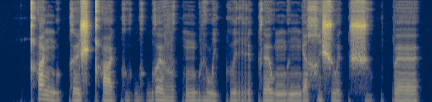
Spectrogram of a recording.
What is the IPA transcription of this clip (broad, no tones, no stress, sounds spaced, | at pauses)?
qʰ ə ŋ u k œ ʃ qʰ ø k ṳ ɡʷ ə̤ ɡʷ œ v ə k m b ə̤ w i kʷ i r ø k ɾ œ w ŋʷ i ŋ e χ ə̤ ʃ w ø k ʃ ṳ k p œ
